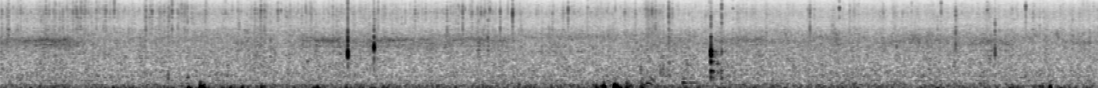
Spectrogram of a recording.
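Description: Scattered light knocks and clicks of outdoor food preparation: a knife on a wooden cutting board and containers, a glass bowl and a spoon being handled, over a steady background hiss.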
